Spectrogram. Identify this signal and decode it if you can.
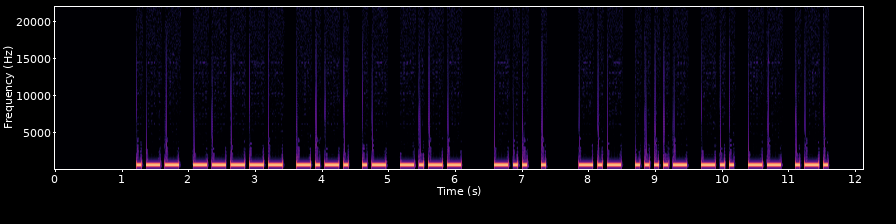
Morse code, heard as a keyed tone, about 17 wpm, 700 Hz. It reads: W0CAY DE K4DMR
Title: USA Callsign DE Callsign - 5 Characters - 17wpm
